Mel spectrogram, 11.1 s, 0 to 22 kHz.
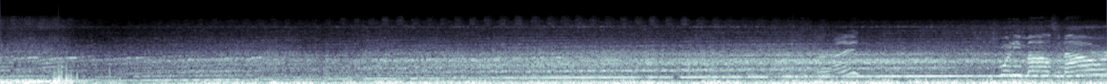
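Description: A Tamobyke T73 Pro Max electric bike riding under throttle on its rear hub motor alone: a steady whine climbs slowly in pitch as it speeds up, over constant rushing wind noise.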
